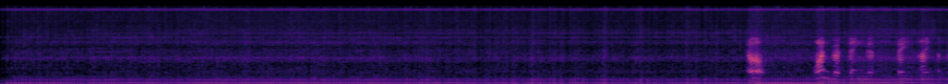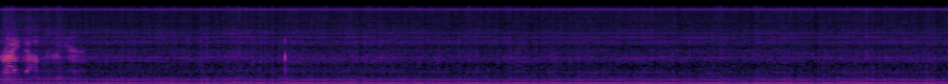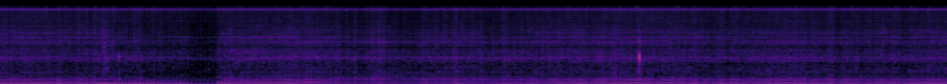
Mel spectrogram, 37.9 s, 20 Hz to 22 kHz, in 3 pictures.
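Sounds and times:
atv engine running: 0.0 - 37.9.

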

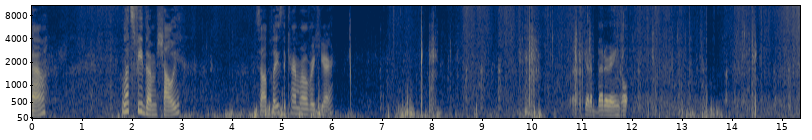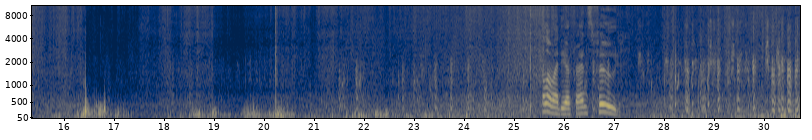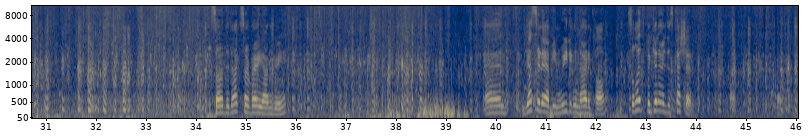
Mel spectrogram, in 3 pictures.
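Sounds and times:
feet and bills rustling leaves: 0.0 - 6.0, 6.6 - 46.0
ducks calling softly: 0.0 - 46.0.

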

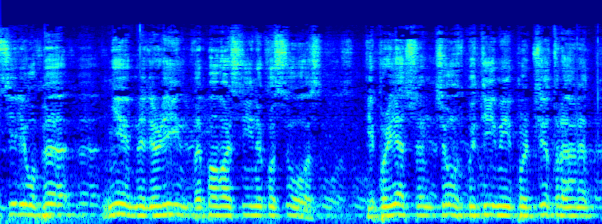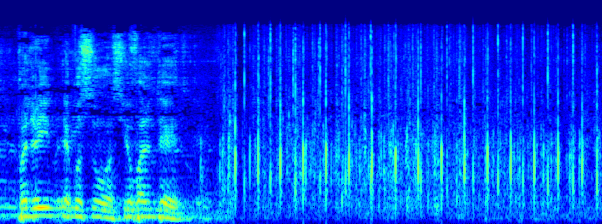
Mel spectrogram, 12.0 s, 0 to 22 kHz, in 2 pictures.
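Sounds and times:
crowd applauding: 8.2 - 12.0.

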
